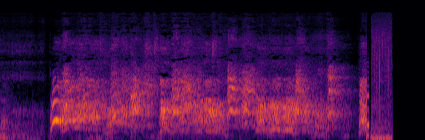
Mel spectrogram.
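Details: German Shepherd dog giving a long, continuous run of wavering, moaning vocal sounds that rise and fall in pitch like grumbling talk, ending with a sharp clatter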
